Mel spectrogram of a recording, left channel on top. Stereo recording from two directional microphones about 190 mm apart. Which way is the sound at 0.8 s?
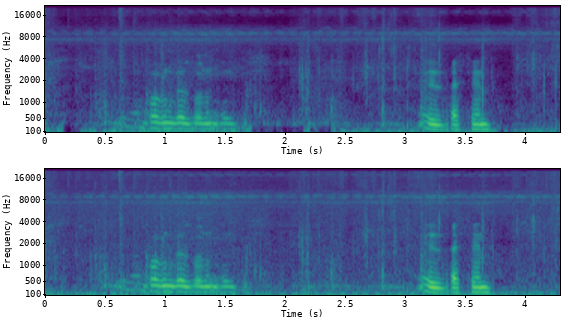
15° right (ahead or behind).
